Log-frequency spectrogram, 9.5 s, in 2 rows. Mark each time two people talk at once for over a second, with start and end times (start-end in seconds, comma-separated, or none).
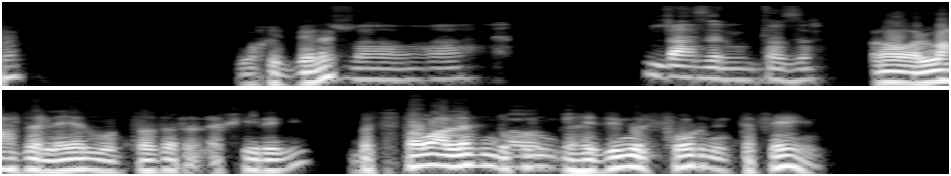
none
